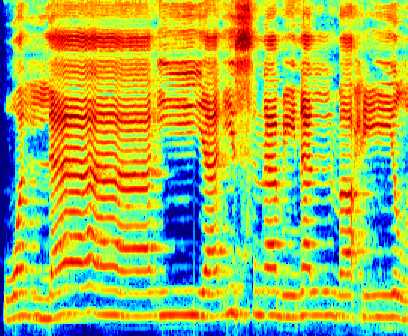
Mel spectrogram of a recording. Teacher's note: یا ساکن ہو اور اس سے پہلے والے حرف کے نیچے اگر زیر ہو تو وہ یا مدہ ہوتی ہے، اور اس کے ساتھ جو بھی حرف ملے اسے ہم نے کھینچ کر ادا کرنا ہوتا ہے۔ تو یہاں ہم حمزہ کو یا کے ساتھ ملاتے ہوئے کھینچ کر ادا کریں گے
